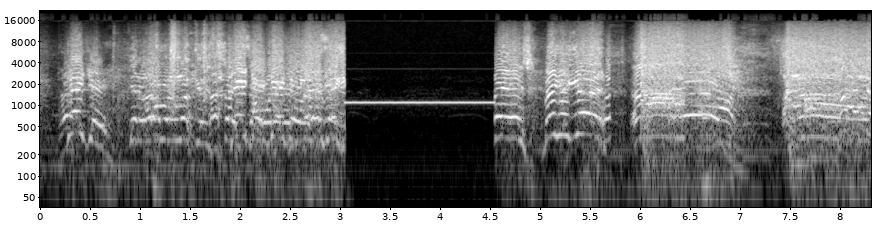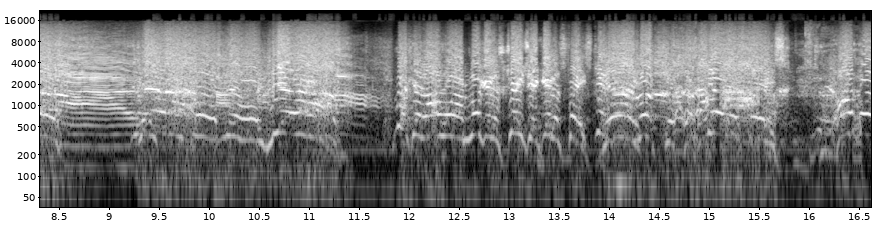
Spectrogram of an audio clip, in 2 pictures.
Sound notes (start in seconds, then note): 0.9 people yelling; 3.0 beep; 7.4 people yelling; 7.4 Dusty screaming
